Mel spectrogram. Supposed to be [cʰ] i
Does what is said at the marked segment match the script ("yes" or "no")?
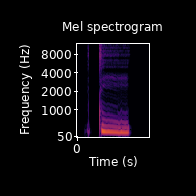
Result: no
